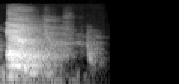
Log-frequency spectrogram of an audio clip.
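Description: A man clearing his throat once, a short burst that fades out within about a second.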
